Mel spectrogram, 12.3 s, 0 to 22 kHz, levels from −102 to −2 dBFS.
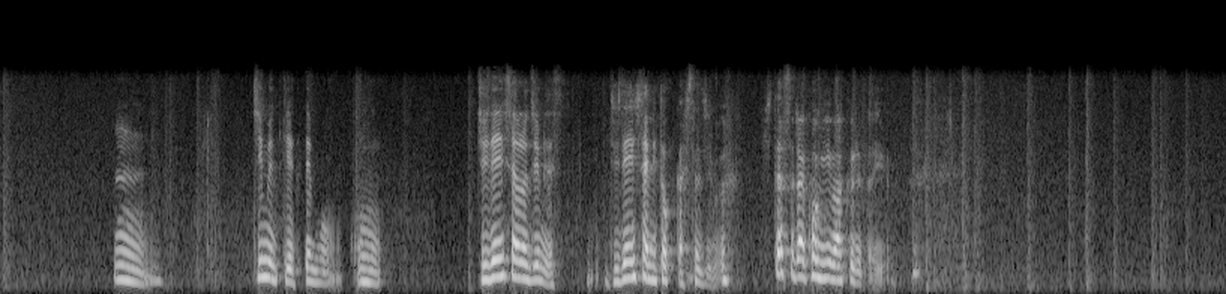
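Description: No technical faults can be heard in this speech; the lowest bass is trimmed, as expected from a call's microphone processing.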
